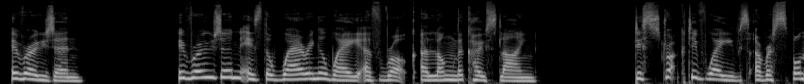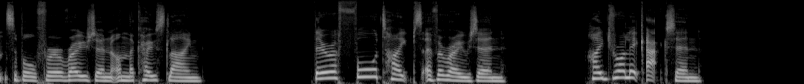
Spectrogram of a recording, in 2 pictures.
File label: E-LEARNING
